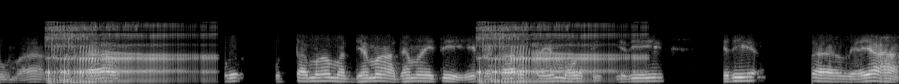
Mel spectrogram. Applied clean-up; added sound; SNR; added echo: none; Burping, eructation; 2 dB; none.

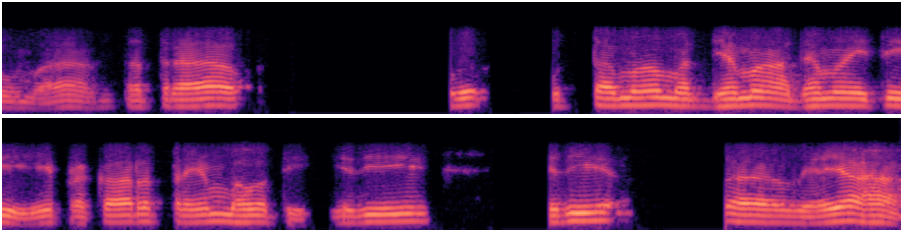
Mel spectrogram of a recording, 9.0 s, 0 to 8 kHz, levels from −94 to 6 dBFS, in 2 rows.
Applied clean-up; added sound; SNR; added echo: none; none; none; none.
